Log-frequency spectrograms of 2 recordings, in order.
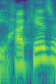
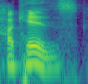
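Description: First: Jaquez with a short, reduced second vowel, like HAH-kiz; first pronunciation option. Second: Jaquez with a full open final syllable, like hah-KEZ; second pronunciation option. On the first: Host asking listeners about a name, Jaquez said HAH-kiz. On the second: Host asking listeners about a name, Jaquez said hah-KEZ. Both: Shown as a demonstration. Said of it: "how do I pronounce Jaquez".

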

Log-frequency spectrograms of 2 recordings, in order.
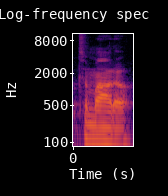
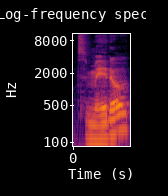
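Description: First: "tomato" said tuh-MAH-toh; British pronunciation. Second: "tomato" said tuh-MAY-toh; American pronunciation. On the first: Co-host quizzes the Brit on pronunciation, tuh-MAH-toh "tomato". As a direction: say "tomato" with an AH in the middle. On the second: Co-host quizzes the Brit on pronunciation, tuh-MAY-toh "tomato". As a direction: say "tomato" with an AY in the middle. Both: Shown as a demonstration. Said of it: "While we're here, tomato, tomato".

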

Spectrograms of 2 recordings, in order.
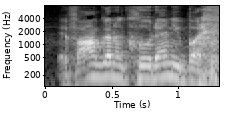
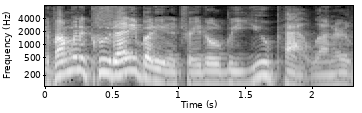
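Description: First: Higher, louder, fast botched GM voice; crappy Gettleman impression. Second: Much higher, much louder and very fast GM voice; hammed-up Gettleman impression. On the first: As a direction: rush a clumsy impression of the GM, pitched up. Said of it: "I'll do my crappy Dave Gettleman accent". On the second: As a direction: blast out an over-the-top impression of the GM talking to a reporter. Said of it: "It's so bad".

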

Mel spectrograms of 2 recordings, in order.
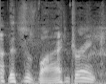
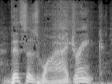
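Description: First: Laughing through the line; chuckling as you say it. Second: Said in the usual way. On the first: Real, not acted. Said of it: "repeats laughing". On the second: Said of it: "repeats line differently".

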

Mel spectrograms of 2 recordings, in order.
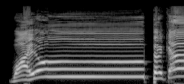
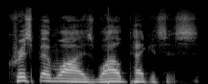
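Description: First: Much higher, louder, slow drawn-out name call; Japanese announcer call. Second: Said in the usual way. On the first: Retold or imitated. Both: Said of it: "it would always be".

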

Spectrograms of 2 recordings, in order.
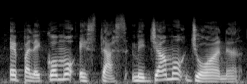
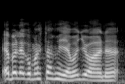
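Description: First: "Épale, ¿cómo estás?" with every s pronounced crisply, "estás" ending in a clear s; careful neutral Spanish, robotic and precise, every final s sounded; neutral Spanish diction. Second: "Épale, ¿cómo estás?" in relaxed Venezuelan Spanish, final s dropped as "cómo etá"; Venezuelan Spanish accent. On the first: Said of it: "I sound like a frickin' computer". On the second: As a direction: Venezuelan Spanish, swallow the s sounds, a bit higher and lively. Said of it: "I would say something like". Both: Shown as a demonstration.

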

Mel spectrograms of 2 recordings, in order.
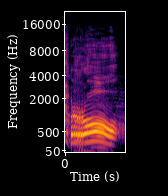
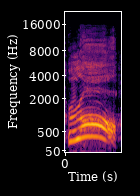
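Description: First: Loud, drawn-out order to roar; retold command. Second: Loud, high, drawn-out shout imitating her order; louder command. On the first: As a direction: fire it out as a command. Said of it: "puts a mic and she says". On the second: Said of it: "she even said it louder".

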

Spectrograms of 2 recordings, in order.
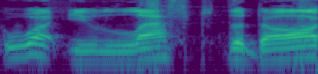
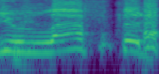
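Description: First: Slow, drawn-out mock disbelief; retold disbelief. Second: High, mock-horrified question; freaking out. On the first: Comic imitating the producer who keeps picking it up, slow disbelief. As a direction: stretch it into an incredulous question. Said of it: "she kept picking it up". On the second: Comic imitating the producer at the audition, freaking out. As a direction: imitate her appalled disbelief. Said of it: "now she's freaking out".

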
